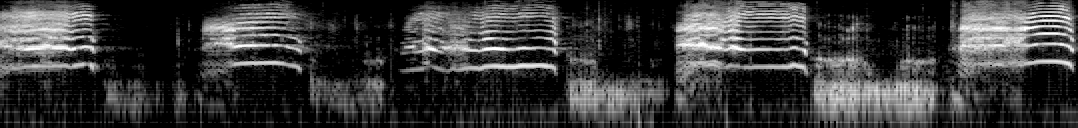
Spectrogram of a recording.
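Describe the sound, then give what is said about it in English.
An upset koala bellowing: five loud, harsh, high-pitched wailing cries in quick succession, separated by low, raspy grunting breaths, with no talking. “Oh, well, I hope it was a nice koala bear, because this is what an upset koala bear sounds like.”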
